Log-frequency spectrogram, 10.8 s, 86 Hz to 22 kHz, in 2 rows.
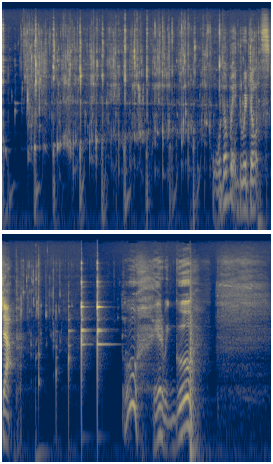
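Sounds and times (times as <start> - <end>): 
sherry gurgling and glugging as it is poured into a cup: 0.0 - 6.8
speech: 4.2 - 5.8, 8.4 - 9.4.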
